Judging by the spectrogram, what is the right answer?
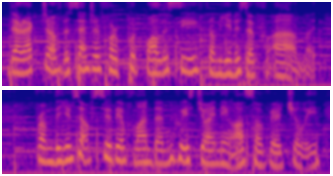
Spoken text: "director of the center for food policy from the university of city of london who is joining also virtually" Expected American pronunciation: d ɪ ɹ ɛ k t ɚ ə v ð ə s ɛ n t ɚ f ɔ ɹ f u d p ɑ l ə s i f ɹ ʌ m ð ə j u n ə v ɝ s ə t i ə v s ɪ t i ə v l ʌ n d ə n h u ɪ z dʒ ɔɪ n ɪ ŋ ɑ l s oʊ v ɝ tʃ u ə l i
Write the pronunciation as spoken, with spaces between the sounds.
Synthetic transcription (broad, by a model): d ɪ ɹ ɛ k t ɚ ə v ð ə s ɛ n t ɚ f ɔ ɹ p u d p ɑ l ə s i f ɹ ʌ m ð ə j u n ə s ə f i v s ɪ t i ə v l ʌ n d ə n h u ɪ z dʒ ɔɪ n ɪ ŋ ɑ l s oʊ v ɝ tʃ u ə l i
